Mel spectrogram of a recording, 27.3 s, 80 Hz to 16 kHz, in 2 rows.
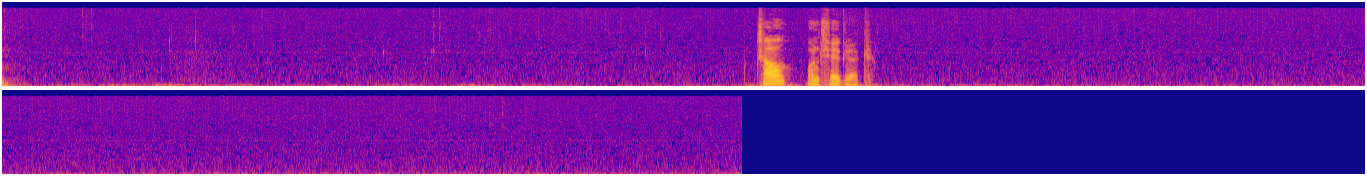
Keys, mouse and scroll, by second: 3.1 click, 3.9 click, 4.3-5.6 right drag, 6.2 click, 23.9 click.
